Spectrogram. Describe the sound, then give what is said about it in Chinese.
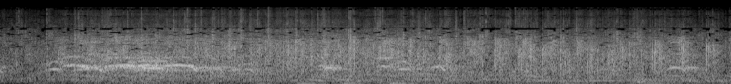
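Audience applause at a crosstalk comedy contest as two performers take the stage: dense, sustained clapping that rises quickly and carries on steadily to the end, with a voice faintly audible over it. “感谢大家的掌声， 谢谢朋友们的热情。”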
